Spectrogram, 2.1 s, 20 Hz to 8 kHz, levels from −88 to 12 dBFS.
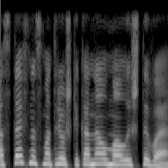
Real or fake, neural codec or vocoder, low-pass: real; none; 7.2 kHz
